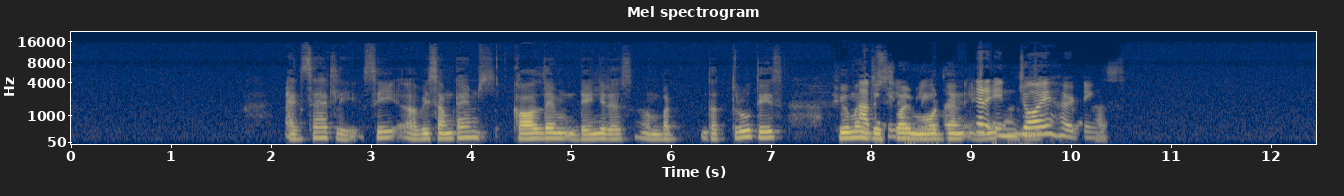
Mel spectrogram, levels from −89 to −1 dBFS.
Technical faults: speech suppressed in double talk; one channel drops out

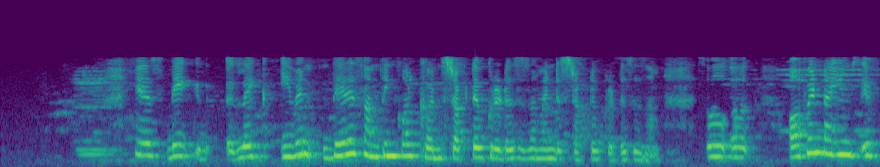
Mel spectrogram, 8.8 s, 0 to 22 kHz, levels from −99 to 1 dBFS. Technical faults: none

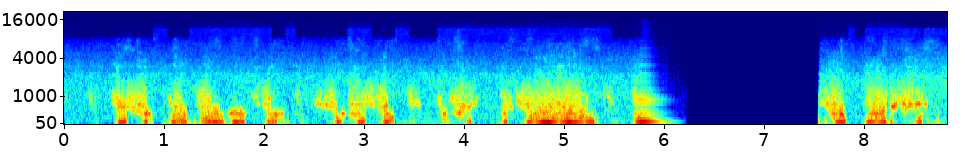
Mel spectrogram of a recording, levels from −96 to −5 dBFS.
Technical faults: call audio freeze

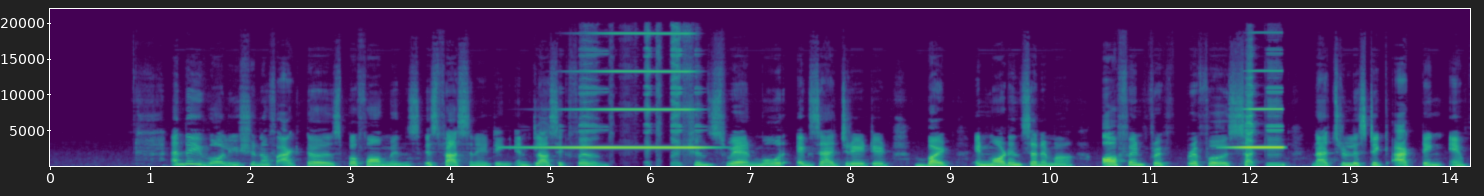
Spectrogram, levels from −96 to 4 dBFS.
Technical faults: loudspeaker feedback squeal

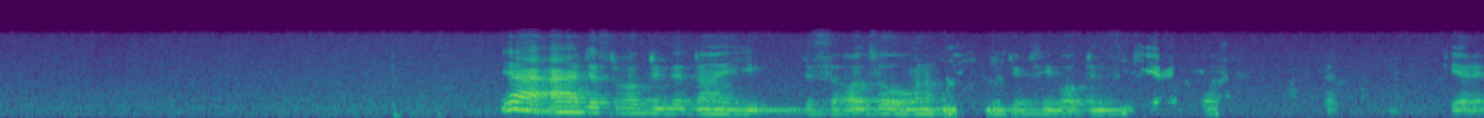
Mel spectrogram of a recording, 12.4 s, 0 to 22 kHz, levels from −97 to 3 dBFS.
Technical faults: other side's voice leaking through; speech suppressed in double talk

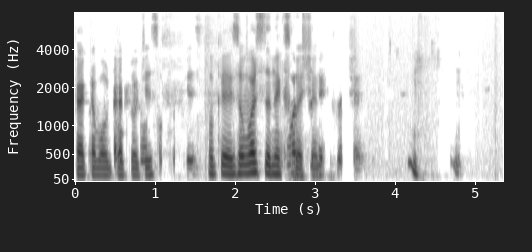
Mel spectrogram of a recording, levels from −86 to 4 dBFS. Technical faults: background gated by the echo canceller; echo leak

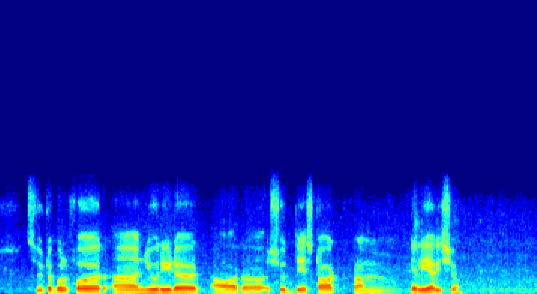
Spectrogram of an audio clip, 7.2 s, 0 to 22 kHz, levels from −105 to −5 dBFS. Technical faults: automatic gain rising

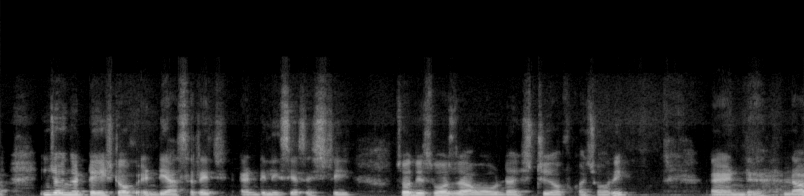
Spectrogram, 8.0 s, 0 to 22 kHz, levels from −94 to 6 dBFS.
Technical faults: none

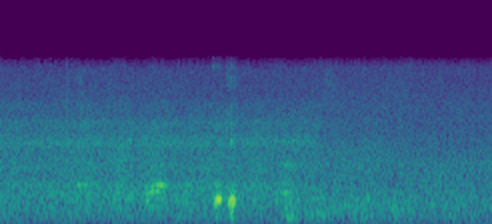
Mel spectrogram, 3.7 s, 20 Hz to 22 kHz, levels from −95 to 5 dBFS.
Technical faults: other side's voice leaking through; speech suppressed in double talk

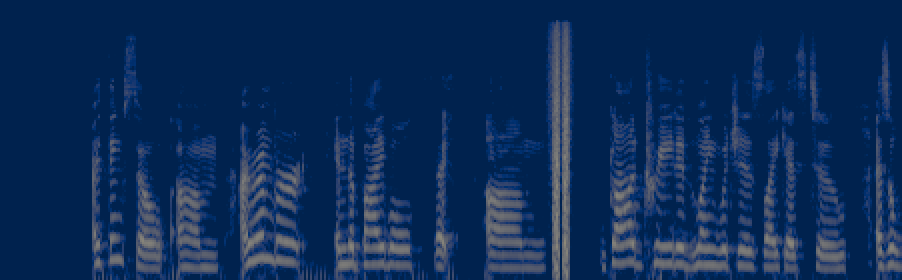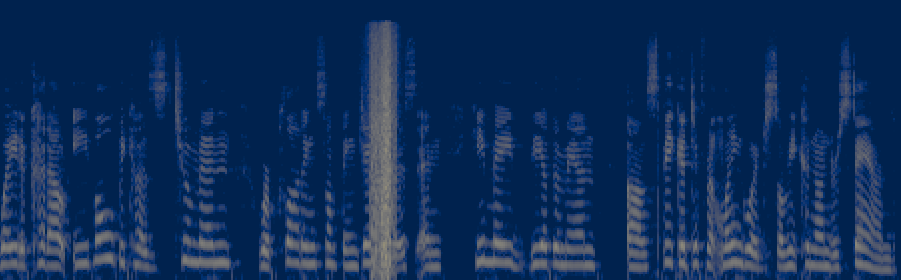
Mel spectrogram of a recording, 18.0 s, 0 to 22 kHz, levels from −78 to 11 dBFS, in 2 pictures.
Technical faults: wireless microphone noise hit

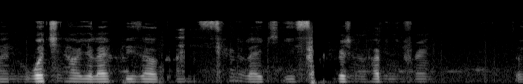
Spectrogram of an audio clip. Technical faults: other side's voice leaking through; speech suppressed in double talk

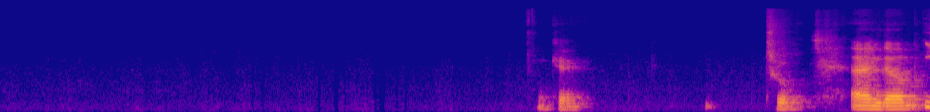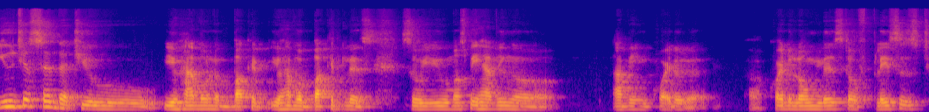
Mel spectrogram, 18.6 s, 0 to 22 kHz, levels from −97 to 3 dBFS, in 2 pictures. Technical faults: short concealed packet loss; repeated packet loss (robotic sound)

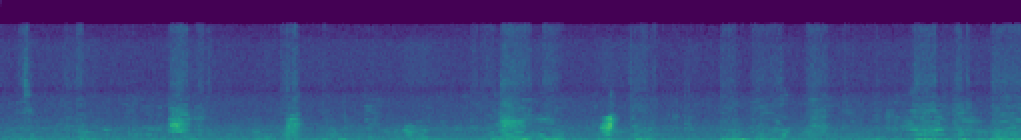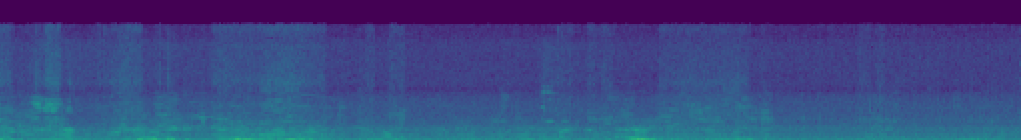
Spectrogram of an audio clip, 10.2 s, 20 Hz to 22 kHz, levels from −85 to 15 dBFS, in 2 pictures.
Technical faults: buffer tearing

